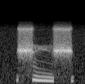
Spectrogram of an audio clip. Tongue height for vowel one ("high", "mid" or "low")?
high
